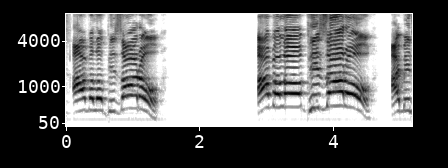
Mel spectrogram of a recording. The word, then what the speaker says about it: Avalo Pizarro: So I've been saying it wrong all these years. I've been saying Avalo Pizarro wrong all these years. It's Avalo Pizarro.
